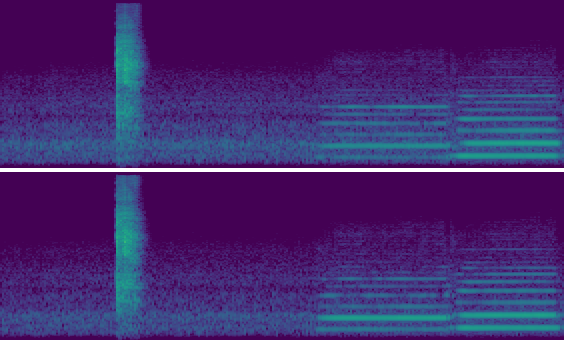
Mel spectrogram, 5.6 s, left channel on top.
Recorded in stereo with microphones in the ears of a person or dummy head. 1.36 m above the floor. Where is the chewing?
35° right (ahead or behind), 0.7 m.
